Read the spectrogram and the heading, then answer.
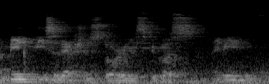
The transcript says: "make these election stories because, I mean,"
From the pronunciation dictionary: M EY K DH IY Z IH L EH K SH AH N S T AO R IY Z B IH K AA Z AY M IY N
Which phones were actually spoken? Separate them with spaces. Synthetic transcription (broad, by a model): M EY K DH IY S IH L EH K SH AH N S T AO R IY S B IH K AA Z AY M IY N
